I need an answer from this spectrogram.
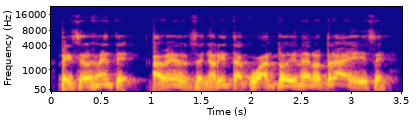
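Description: Joke teller, male, high voice, acts out every character. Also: animated, normal speed, a bit bright. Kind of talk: telling jokes.

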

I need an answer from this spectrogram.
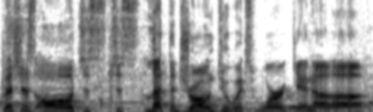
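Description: A young man vlogging outdoors while flying a drone, excitable and rambling, saying "dude" a lot. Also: sits high, unhurried, over music. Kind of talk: excited casual chat.

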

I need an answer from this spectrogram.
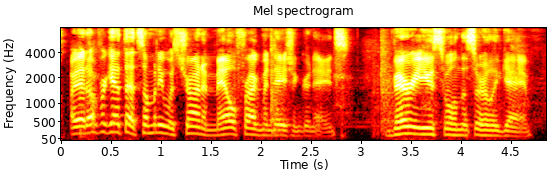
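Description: Muttering asides and thinking aloud, a thirtysomething game streamer and host keeps up loose, wandering commentary while he plays. He has a fairly bright voice that sits on the high side.

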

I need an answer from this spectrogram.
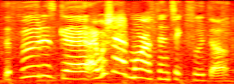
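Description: A woman's voice: sits high, very animated, fast talker, gravelly, bright, forceful tone, soft background music. A woman vlogging her travels in a chatty, upbeat way, talking to her viewers on a phone camera outdoors. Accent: Haitian-American. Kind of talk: casual travel vlog.

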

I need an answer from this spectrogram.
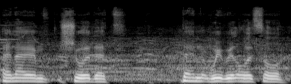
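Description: Man, forties, football coach, halting restarts, handheld mic, outdoor stadium, crowd noise. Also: on the high side, little pitch movement. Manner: halting, restarts often, explains tactics. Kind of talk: post-match interview. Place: outdoors at a stadium, in front of a sponsor board. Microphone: handheld interviewer mic. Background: music and crowd noise.

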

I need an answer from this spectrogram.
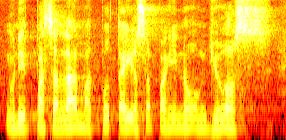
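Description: A male pastor with a Filipino accent preaching a humorous, animated sermon and mixing in English phrases. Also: high voice, moderate pace. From Philippines.

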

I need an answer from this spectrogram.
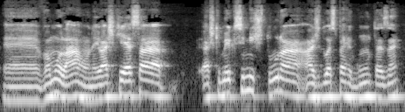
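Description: A man as a guest on a podcast. He tells his story in an easygoing, meandering way, leaning on fillers and little tag questions. His voice sits in an ordinary middle pitch for a man. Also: normal speed, fairly bright tone. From Salvador, Bahia, Brazil. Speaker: guest, musician and music educator. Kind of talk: casual podcast interview answer.

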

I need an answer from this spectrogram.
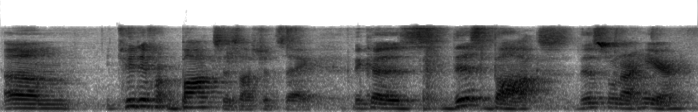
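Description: A man's voice: a little high, sing-song, measured pace, fairly bright tone, echoey room. A man hosting a casual vlog, teasing his friend through a spicy chip challenge and often laughing. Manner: teasing, repeatedly asking how he feels, laughing.

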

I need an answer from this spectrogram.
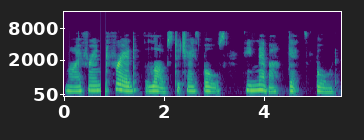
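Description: An Australian woman reads a picture book to young children at an unhurried pace, pausing to ask them questions. Her voice sits a little low and has a soft, breathy huskiness. The recording sounds somewhat dull and lo-fi. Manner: gentle teacherly questions to young listeners. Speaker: children's storytime reader.

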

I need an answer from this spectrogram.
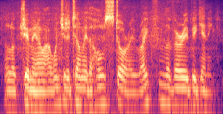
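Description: A man plays a loyal young cowboy in western drama, direct and concerned. He talks quickly over a faintly noisy soundtrack. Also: mid-range voice, fairly even intonation, a bit bright, natural voice. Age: 20s.

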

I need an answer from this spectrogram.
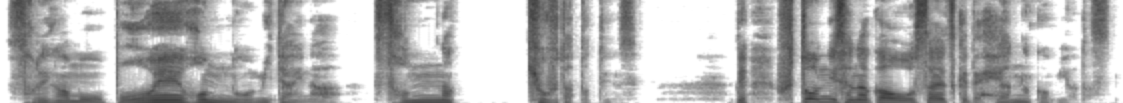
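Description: Man telling a ghost story, wildly swinging pitch. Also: sing-song, normal speed, dry recording, studio quality. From Fukushima Prefecture, Japan. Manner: dramatic storytelling, drops to hushed tones for tension. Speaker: ghost story teller and host. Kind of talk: spoken ghost story narration.

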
